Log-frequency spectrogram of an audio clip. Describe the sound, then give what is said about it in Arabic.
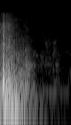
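A drawer shut with a bang: one dull, heavy thunk that fades away within about half a second, followed by silence. “هو ممكن كان قطع لان انا فتحت الدرج وقفلته فخبط.”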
